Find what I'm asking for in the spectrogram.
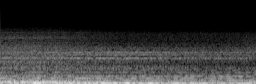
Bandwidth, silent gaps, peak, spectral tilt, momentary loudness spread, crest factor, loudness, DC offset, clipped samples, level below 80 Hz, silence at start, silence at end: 4.8 kHz; none; -4 dBFS; -9.5 dB/octave; 8 LU; 12 dB; -20 LUFS; under 0.1%; under 0.1%; -18 dBFS; 0 s; 0 s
